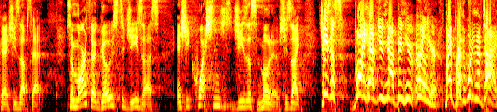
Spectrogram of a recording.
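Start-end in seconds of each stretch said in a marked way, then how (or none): 6.4-10.0 fake very high, loud, scolding yell. Acting out Martha's upset words in a Bible story, Martha as fake yelling mom. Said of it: "my fake mom yelling at your kid voice".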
